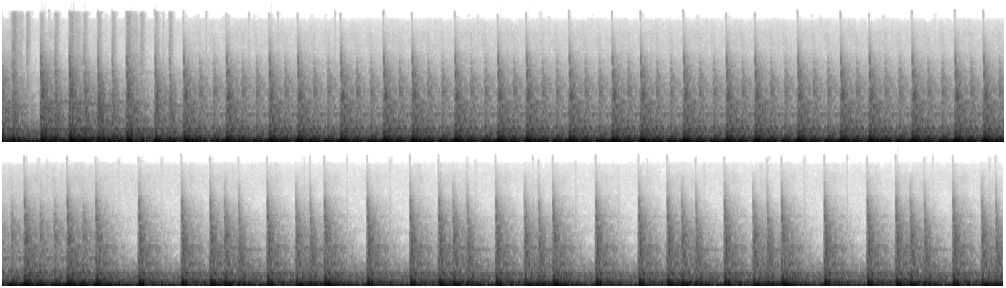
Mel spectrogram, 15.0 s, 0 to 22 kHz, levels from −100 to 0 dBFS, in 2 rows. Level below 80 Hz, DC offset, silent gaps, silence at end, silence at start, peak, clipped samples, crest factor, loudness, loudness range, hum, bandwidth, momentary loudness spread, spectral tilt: -12 dBFS; 8%; none; 0 s; 0 s; 0 dBFS; 0.4%; 12 dB; -15 LUFS; 3 LU; none; 4.6 kHz; 5 LU; -9.5 dB/octave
